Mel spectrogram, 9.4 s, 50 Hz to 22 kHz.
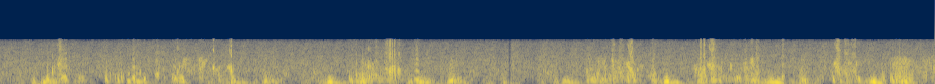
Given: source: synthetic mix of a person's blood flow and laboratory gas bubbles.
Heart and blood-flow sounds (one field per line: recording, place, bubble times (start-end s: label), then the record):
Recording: Doppler ultrasound of blood flow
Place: precordium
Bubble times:
0.45-0.71 s: bubbles
1.02-1.47 s: bubbles
1.54-2.39 s: bubbles
3.47-4.04 s: bubbles
4.14-4.23 s: bubbles
5.85-6.45 s: bubbles
6.49-6.62 s: bubbles
6.94-7.61 s: bubbles
7.81-7.87 s: bubbles
8.30-8.64 s: bubbles
8.79-9.36 s: bubbles
From the record:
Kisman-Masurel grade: 332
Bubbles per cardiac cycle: rolling drumbeat, 9 or more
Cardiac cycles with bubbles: 50 to 99%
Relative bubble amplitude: moderate (0.250 to 0.450)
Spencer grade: 3 (all of the cardiac periods contain showers or single bubble signals, but not dominating or overriding the cardiac motion signals)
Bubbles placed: anywhere in the cardiac cycle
